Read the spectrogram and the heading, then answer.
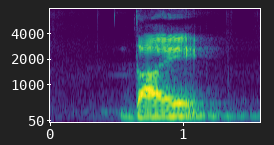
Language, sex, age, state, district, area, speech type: Hindi, male, 60+, Uttar Pradesh, Bhadohi, urban, read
